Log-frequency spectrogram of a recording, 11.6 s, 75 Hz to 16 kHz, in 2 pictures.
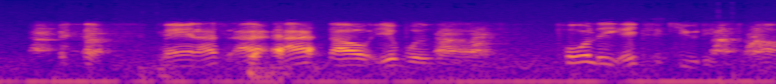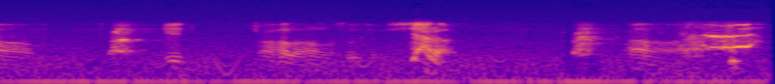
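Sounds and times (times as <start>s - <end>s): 
steady low electrical hum: 0.0s - 11.6s
dog barking: 0.3s - 1.1s, 3.3s - 3.9s, 5.4s - 6.1s, 6.7s - 7.1s, 10.2s - 10.5s
laughter: 0.5s - 2.9s, 10.6s - 11.6s
speech: 1.3s - 6.2s, 7.1s - 9.3s.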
